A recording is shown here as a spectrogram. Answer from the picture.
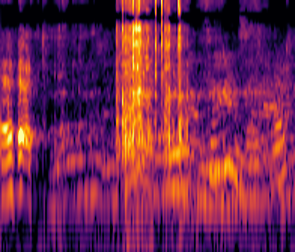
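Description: Background talk of children and adults in a room, with a short sharp sound just after the start and a brief noisy burst about a second in.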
